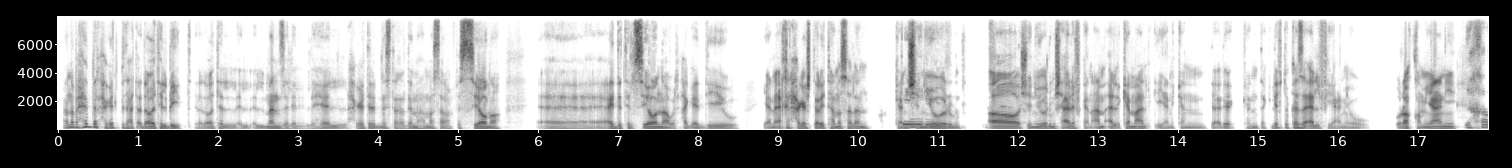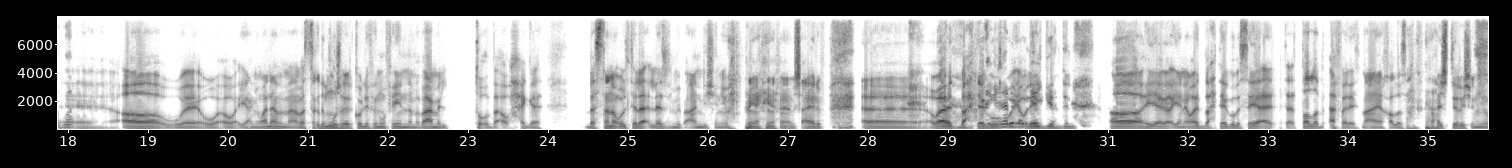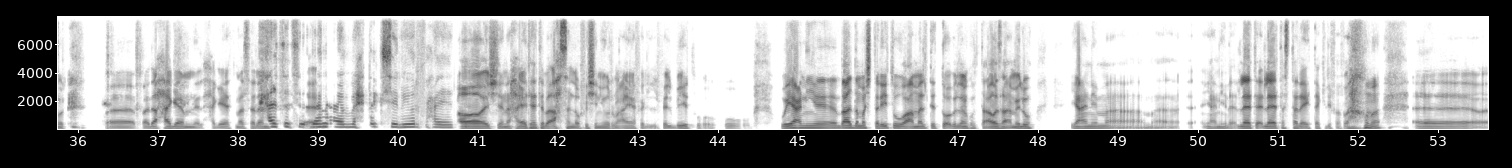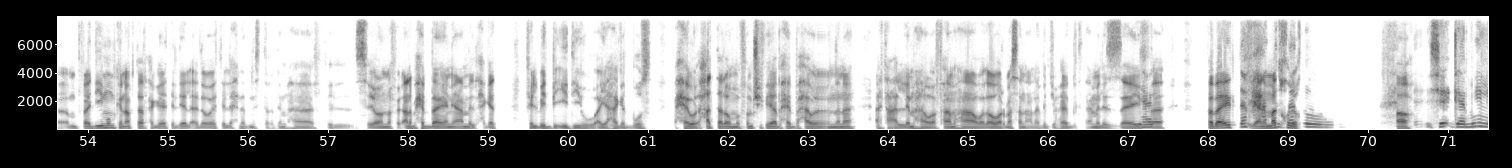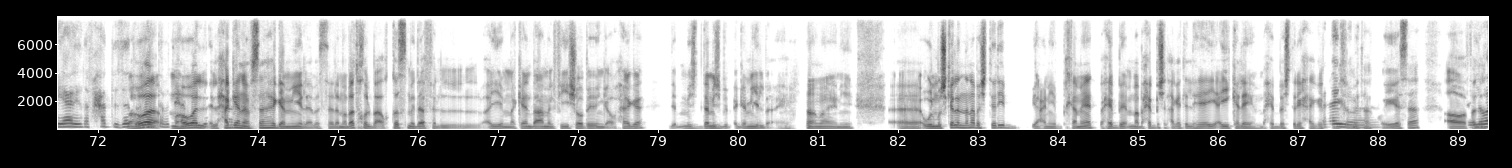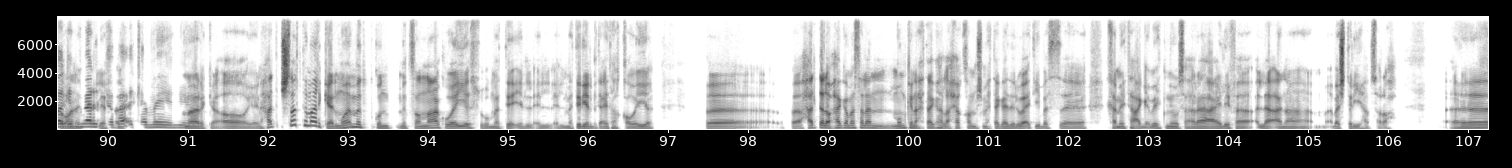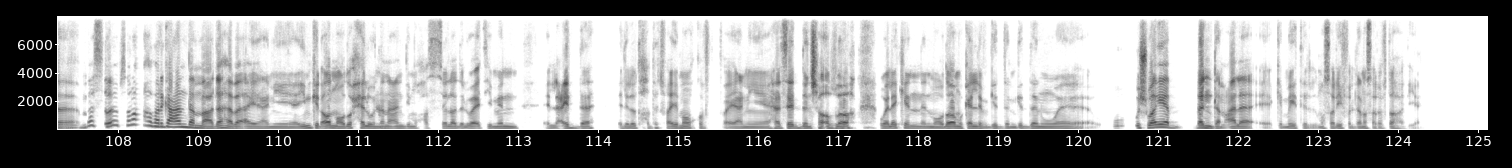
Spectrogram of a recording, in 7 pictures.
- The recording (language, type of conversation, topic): Arabic, advice, إيه تجربتك مع الشراء الاندفاعي والندم بعد الصرف؟
- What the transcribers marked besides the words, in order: unintelligible speech; unintelligible speech; laughing while speaking: "يعني أنا مش عارف"; chuckle; laughing while speaking: "حاجة غريبة جدًا"; laughing while speaking: "أنا هاشتري شنيور"; other background noise; chuckle; laughing while speaking: "فاهمة"; in English: "shopping"; laughing while speaking: "فاهمة"; in English: "الmaterial"; unintelligible speech; laughing while speaking: "إن شاء الله"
